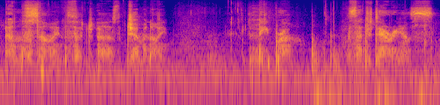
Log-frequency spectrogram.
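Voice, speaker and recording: A woman whispering an ASMR roleplay as a gentle witch examiner, giving soothing, instructive guidance. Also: low-quality recording.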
